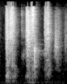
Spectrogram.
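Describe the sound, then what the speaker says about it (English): Tarot cards are shuffled in three quick, soft riffling bursts with short pauses between, close and quiet, with no talking. "I'm going to shuffle them again whilst I focus on your energy"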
